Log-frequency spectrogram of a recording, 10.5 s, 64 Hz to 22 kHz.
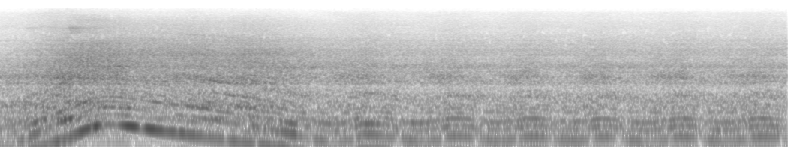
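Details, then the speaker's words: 2016 Renault Kadjar 1.5 dCi (K9K) diesel, stationary, accelerator planted: revs climb briefly then sag and labour with a heavy drone; airflow reads 470 against an 800 reference. Restricted intake airflow from a reversed air filter after a service. "As you can see, it's now labouring on. Estimated airflow should be 800. Sorry, the airflow reference should be 800. We've got airflow reading of 470."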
